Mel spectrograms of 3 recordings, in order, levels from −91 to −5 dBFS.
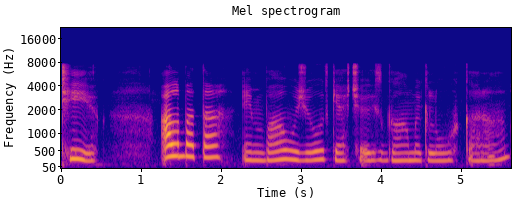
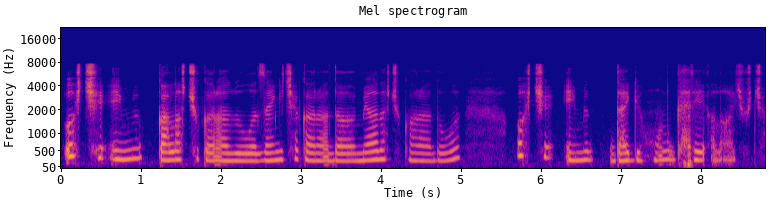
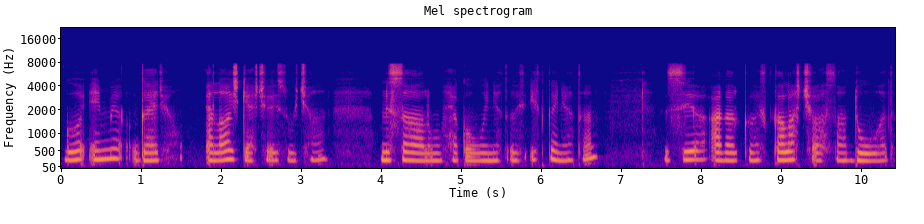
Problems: background sounds at intervals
